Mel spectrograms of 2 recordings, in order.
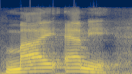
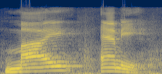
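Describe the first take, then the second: Both takes have the same delivery.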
